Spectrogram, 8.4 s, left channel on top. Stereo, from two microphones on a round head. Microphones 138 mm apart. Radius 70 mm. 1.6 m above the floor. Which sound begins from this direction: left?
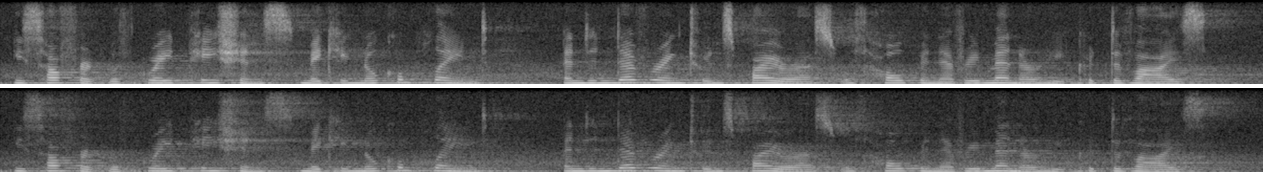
A woman speaking, at 0.1 s.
